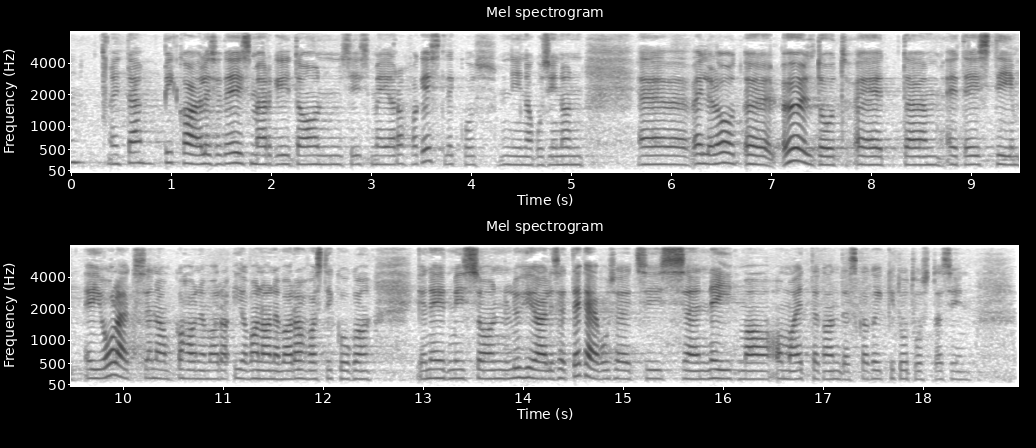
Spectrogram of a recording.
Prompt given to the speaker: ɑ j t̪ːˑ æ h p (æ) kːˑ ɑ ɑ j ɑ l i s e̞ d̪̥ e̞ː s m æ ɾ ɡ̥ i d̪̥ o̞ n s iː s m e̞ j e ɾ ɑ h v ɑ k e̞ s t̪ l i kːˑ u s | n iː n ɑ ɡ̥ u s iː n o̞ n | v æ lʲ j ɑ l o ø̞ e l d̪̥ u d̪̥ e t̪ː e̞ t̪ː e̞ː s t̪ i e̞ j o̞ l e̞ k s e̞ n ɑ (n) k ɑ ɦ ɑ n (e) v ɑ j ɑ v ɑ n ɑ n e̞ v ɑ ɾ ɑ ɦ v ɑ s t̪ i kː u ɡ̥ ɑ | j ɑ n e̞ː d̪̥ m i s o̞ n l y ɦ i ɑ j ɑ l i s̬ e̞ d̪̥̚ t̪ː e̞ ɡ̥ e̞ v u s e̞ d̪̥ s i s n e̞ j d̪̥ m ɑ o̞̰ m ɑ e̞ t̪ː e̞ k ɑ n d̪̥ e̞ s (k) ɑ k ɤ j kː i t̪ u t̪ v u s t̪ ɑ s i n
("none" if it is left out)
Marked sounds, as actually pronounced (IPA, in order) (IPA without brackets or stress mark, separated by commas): i, m, e, k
